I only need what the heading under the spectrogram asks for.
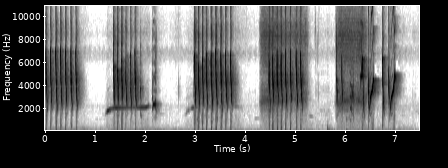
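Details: Bar-winged prinia (ciblek) song used as a lure to make birds sing: five bursts of rapid, buzzy high trills under a second long, one every ~1.5 seconds, some with a thin rising whistle before them.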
